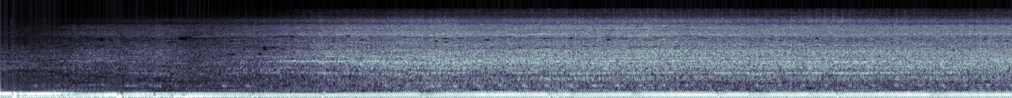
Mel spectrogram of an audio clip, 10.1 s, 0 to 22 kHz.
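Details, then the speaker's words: VW Golf 2 1.8 90 hp (GU engine) restarted after replacing hydraulic lifters (tappets): smooth, steady idle, the lifter clatter gone and the lifters primed quickly; camshaft and timing refitted correctly. "bon ça y est le bruit des claquements de poussoir est résolu il a disparu ils sont même réamorcés plus vite que ce à quoi je m'attendais c'est bon signe la voiture tourne bien"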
